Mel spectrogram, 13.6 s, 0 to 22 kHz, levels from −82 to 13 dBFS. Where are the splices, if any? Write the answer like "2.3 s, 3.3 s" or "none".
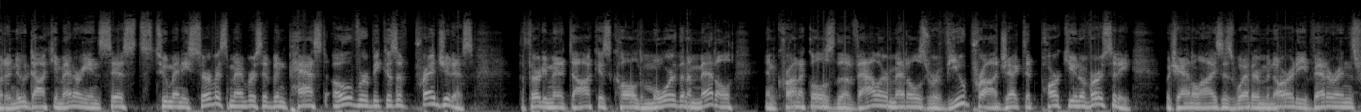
none

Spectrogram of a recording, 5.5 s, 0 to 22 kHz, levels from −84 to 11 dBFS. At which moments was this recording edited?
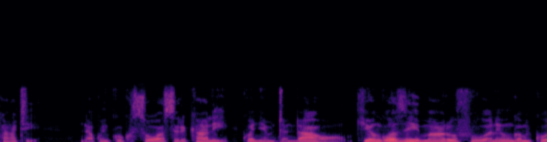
2.4 s

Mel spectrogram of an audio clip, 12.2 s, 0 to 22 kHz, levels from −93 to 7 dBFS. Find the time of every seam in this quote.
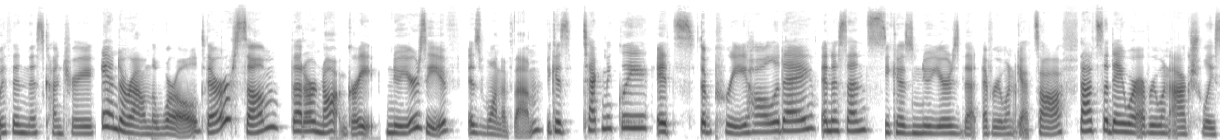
9.6 s, 10.1 s

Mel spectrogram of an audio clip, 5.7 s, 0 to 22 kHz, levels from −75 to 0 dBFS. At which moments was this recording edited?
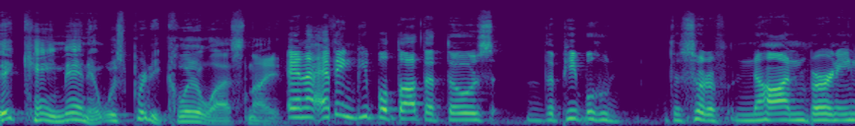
2.2 s

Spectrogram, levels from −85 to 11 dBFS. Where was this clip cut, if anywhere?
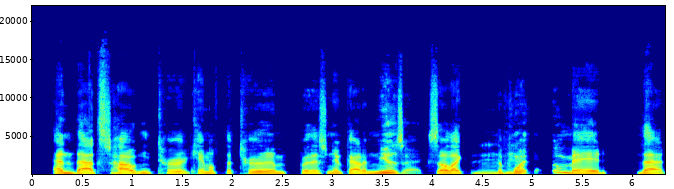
2.6 s, 5.1 s

